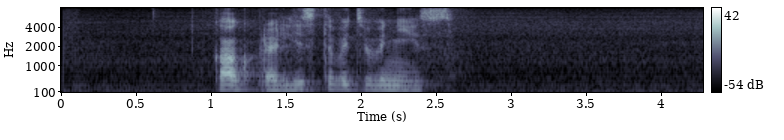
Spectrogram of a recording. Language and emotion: Russian, neutral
